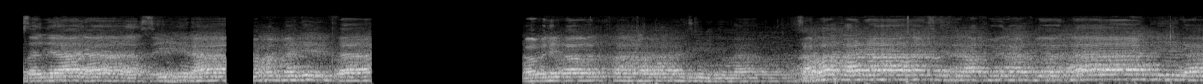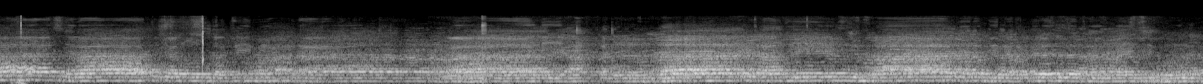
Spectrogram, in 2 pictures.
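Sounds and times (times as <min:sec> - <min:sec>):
men chanting: 0:00.2 - 0:03.8, 0:05.2 - 0:24.0.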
